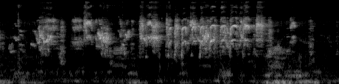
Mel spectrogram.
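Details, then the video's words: Eating budgerigars give a rushing stream of shrill, buzzy chirps and squawks, rising to a dense chattering peak before fading with low soft bumps. "Cute Budgies Enjoying Eating Corn | Love Birds Chirping Sounds"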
